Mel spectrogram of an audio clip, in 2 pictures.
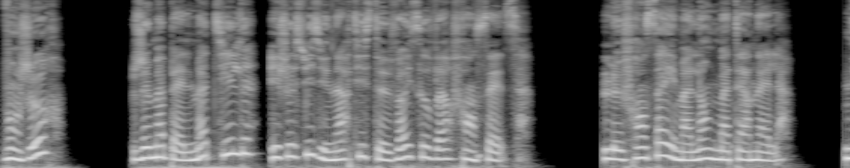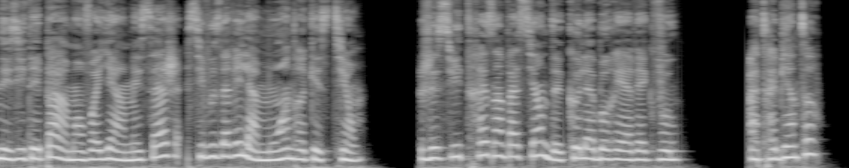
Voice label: voice sample FR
